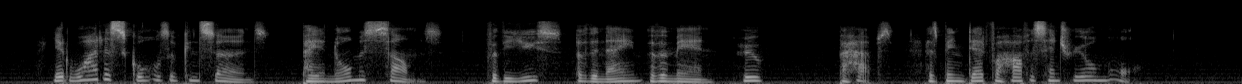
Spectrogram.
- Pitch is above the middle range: No, medium, 150 Hz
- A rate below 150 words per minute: Yes, average, 140 wpm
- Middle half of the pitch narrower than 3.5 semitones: No, average, 5.2 semitones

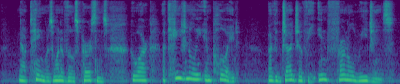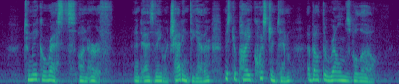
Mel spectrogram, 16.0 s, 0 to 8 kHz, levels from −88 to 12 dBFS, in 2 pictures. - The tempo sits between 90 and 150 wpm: Yes, average, 140 wpm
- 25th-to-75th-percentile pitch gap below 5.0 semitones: Yes, average, 4.6 semitones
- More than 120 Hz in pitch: Yes, medium, 140 Hz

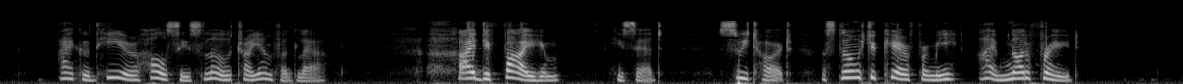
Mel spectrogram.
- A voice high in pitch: Yes, high, 240 Hz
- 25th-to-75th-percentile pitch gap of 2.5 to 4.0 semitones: No, wide, 5.5 semitones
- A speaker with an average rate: No, slow, 120 wpm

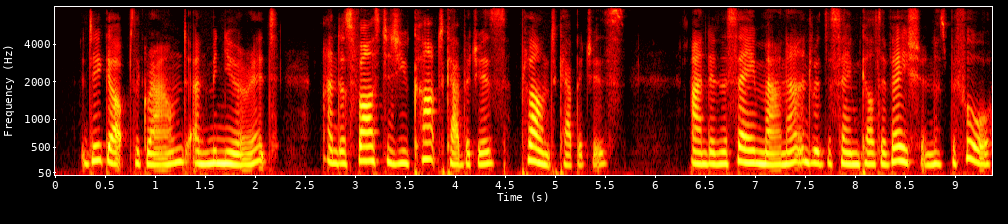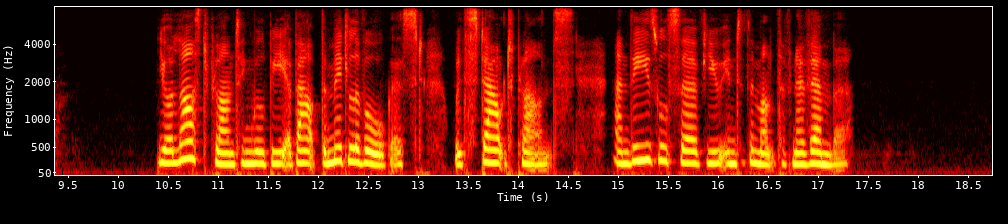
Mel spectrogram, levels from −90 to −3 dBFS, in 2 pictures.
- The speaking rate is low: No, average, 165 wpm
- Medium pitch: No, high, 215 Hz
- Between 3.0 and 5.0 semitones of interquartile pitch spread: No, narrow, 2.5 semitones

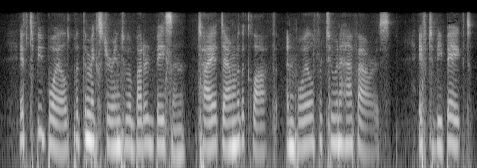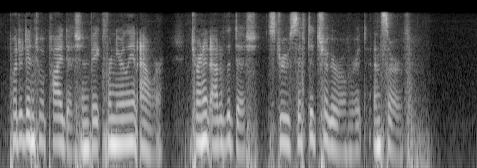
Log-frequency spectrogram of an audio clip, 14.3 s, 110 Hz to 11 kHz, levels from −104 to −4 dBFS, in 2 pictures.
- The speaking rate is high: Yes, fast, 220 wpm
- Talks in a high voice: Yes, high, 205 Hz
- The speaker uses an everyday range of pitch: No, narrow, 2.3 semitones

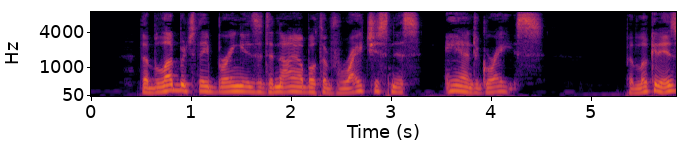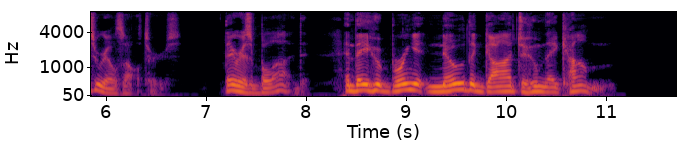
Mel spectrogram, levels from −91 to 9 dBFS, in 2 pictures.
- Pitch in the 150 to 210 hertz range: No, low, 130 Hz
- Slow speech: No, average, 170 wpm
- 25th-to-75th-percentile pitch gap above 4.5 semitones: No, average, 3.8 semitones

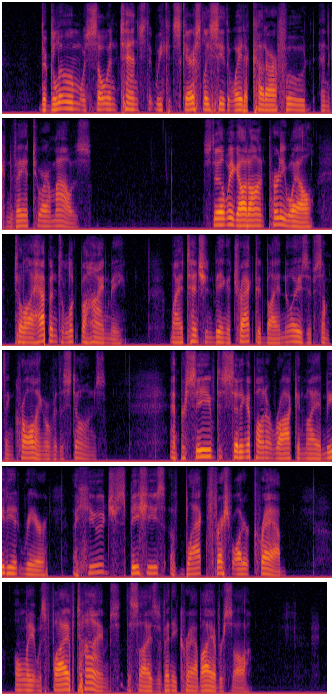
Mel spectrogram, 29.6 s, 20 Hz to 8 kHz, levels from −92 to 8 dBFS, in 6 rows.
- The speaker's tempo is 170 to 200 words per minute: No, average, 155 wpm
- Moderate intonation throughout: Yes, average, 3.6 semitones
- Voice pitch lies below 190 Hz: Yes, low, 135 Hz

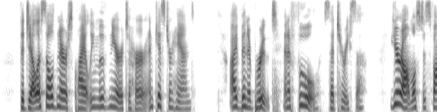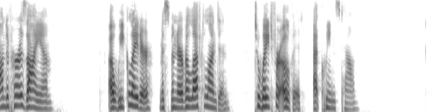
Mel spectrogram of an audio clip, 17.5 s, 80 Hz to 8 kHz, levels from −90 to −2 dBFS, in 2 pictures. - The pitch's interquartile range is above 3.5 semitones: Yes, average, 3.9 semitones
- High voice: Yes, high, 210 Hz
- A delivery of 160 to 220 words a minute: No, average, 150 wpm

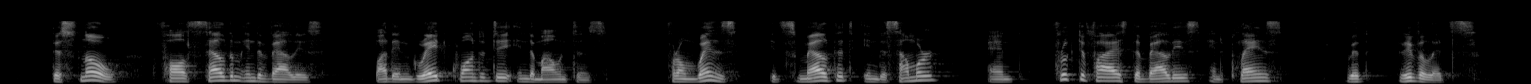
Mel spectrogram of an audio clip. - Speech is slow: Yes, slow, 120 wpm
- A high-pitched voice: No, medium, 145 Hz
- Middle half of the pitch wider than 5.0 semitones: Yes, wide, 5.5 semitones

